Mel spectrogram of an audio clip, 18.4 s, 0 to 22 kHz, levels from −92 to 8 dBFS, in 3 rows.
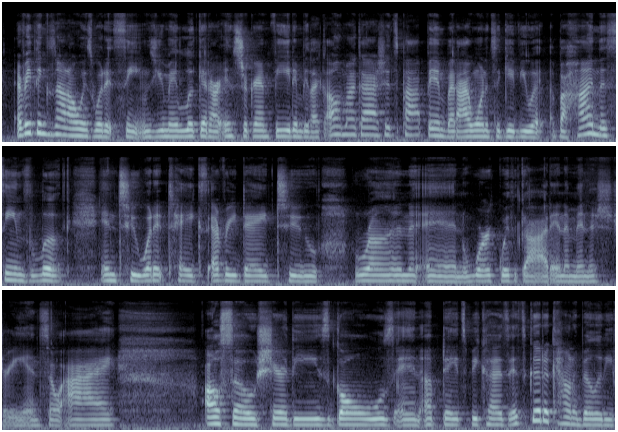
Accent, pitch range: American, 150-170 Hz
